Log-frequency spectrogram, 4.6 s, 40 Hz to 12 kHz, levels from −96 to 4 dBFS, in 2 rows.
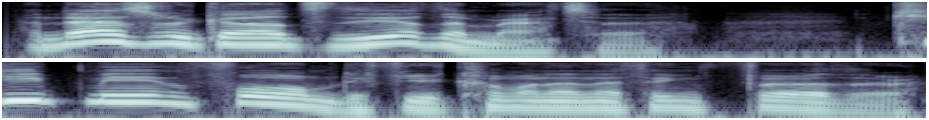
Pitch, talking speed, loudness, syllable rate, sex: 135 Hz, 180 wpm, -16 LUFS, 5.8 syllables/s, male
